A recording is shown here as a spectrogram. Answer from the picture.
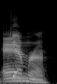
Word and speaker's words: Gamera: And somebody in this group of folks finally pronounced Gamera right. They said Gamera.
